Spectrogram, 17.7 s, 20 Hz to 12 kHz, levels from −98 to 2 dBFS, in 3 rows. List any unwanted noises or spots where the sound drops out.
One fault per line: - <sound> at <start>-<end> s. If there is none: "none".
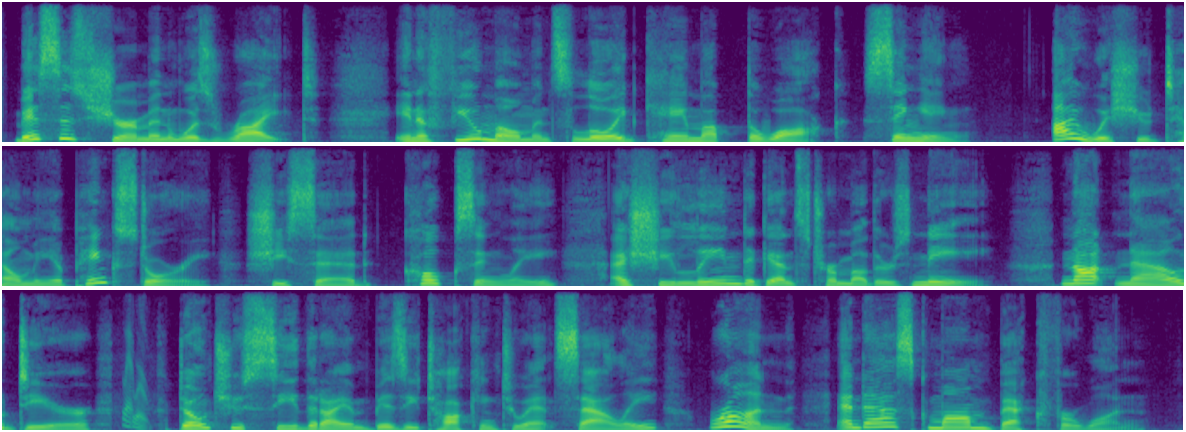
- chirp at 12.4-12.6 s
